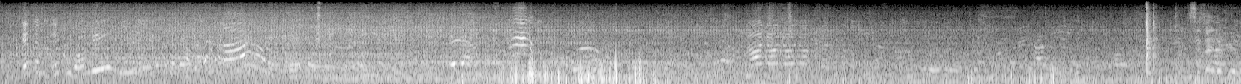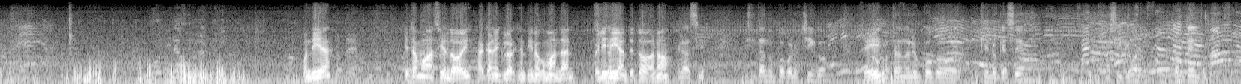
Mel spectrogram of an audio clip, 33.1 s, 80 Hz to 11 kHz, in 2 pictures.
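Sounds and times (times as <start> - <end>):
children's voices and calls: 0.0 - 33.0
vehicle engine idling: 0.0 - 33.0.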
